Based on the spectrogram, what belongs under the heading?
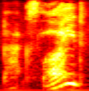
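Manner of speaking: whispered rising question; hushed disbelief. Acted. Co-host echoes the surprise finish, hushed disbelief. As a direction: whisper it as if you can't believe it.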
